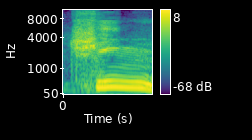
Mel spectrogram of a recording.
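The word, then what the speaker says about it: Qing: le gd je sais pas des chinook ça s'écrit sonnait bien ça c'est quand les kings mais on dit shin gala 19 stiching l araignée de 744 à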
